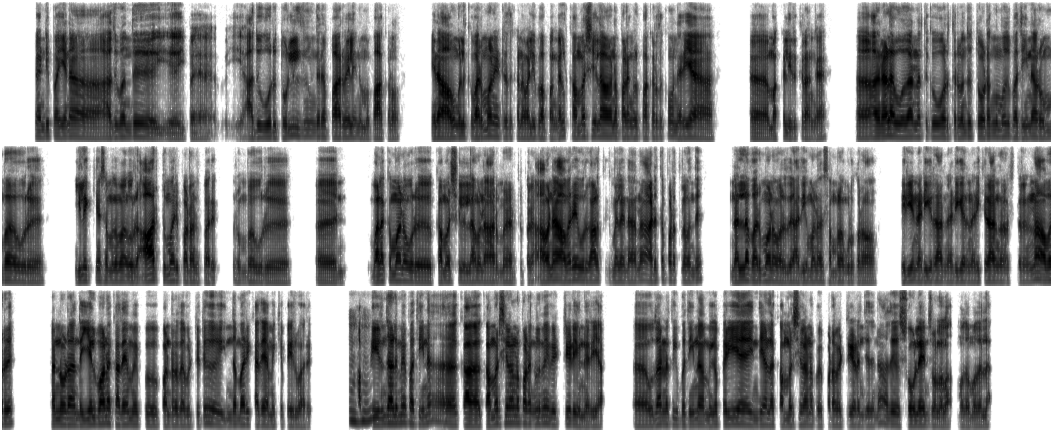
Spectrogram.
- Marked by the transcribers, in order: "ஆனா" said as "ஆவனா"; "போயிருவாரு" said as "பெயிருவாரு"
- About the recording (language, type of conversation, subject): Tamil, podcast, ஓர் படத்தைப் பார்க்கும்போது உங்களை முதலில் ஈர்க்கும் முக்கிய காரணம் என்ன?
